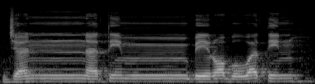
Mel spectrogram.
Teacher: نون میں بھی غنہ کریں گے، اور با میں قلقلہ کریں گے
